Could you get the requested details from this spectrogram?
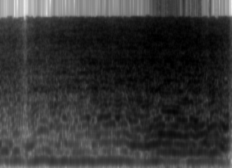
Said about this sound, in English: Does your bike sound like this?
